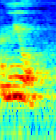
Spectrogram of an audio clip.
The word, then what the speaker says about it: knew: नया, कोई चीज न्यू होती है ना, न्यू। और KNEW, इसको भी न्यू ही बोलते हैं। यहाँ पर के साइलेंट है, sound is same, न्यू न्यू, but spelling is different and meaning is also different.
